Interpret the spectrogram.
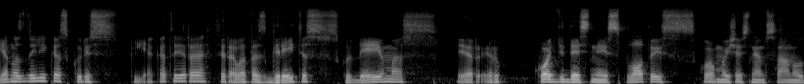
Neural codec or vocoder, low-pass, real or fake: none; 14.4 kHz; real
